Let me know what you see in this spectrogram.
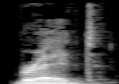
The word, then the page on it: bread: British English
